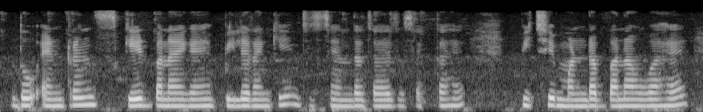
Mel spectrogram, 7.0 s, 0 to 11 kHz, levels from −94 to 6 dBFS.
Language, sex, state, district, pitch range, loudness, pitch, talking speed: Hindi, female, Gujarat, Valsad, 190-205 Hz, -17 LUFS, 195 Hz, 170 wpm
